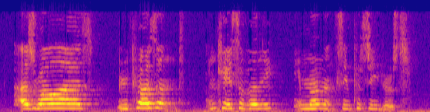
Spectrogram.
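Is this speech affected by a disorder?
Yes: cerebral palsy.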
